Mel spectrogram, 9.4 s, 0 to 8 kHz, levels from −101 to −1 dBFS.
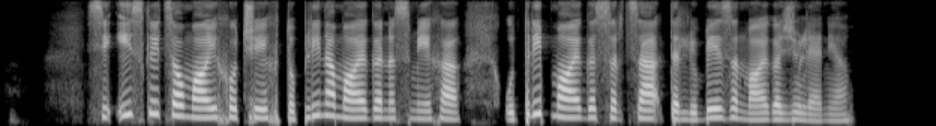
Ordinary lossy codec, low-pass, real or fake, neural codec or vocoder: none; none; real; none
